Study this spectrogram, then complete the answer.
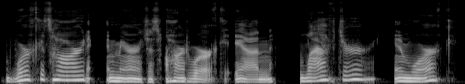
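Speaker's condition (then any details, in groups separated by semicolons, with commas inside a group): Cleft lip and palate; present since birth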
